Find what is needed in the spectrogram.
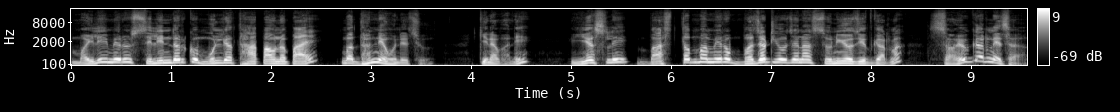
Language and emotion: Nepali, happy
